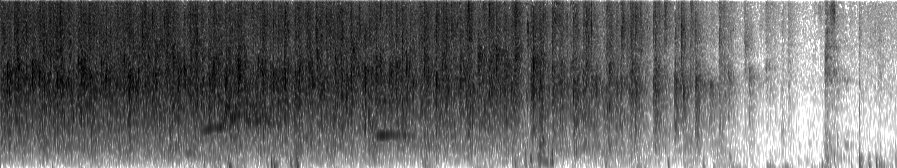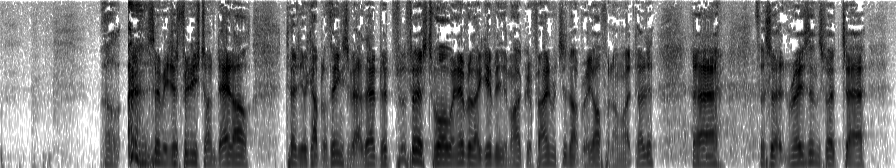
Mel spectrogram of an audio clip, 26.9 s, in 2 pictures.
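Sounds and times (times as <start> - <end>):
audience applause welcoming two guests at a building ceremony: 0.0 - 11.4
speech: 15.1 - 26.8.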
